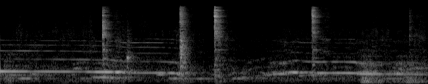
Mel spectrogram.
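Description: A metal spatula clatters against a pan.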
